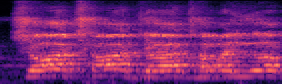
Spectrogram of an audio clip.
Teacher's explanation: च छ ज झ य का उच्चारण तालू से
